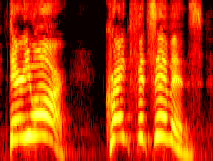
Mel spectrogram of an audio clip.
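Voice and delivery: high and loud, then drawn out slowly; excited fan greeting. Retold or imitated. Fan at the airport calling out to Greg, excited and high. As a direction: call out the name like spotting a celebrity. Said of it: "he's all out of breath".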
